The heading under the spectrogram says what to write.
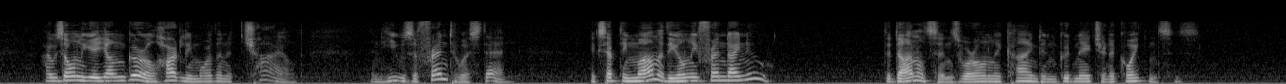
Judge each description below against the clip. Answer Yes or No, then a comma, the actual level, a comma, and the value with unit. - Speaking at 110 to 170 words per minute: Yes, average, 165 wpm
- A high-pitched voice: No, medium, 150 Hz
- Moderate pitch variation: Yes, average, 4.7 semitones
